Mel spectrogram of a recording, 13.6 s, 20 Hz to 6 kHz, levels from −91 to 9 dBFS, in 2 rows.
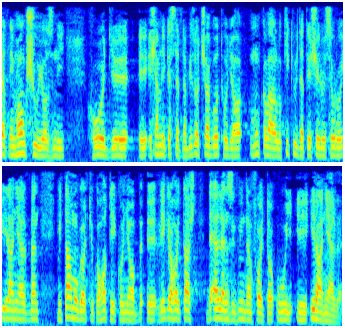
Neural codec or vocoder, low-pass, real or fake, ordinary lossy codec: vocoder, 44.1 kHz, 128 mel bands every 512 samples, BigVGAN v2; 5.4 kHz; fake; MP3, 48 kbps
